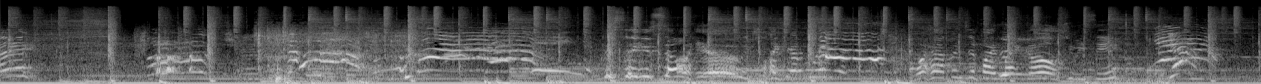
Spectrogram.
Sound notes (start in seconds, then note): 1.7 water splashing; 2.8 children yelling; 8.0 children yelling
